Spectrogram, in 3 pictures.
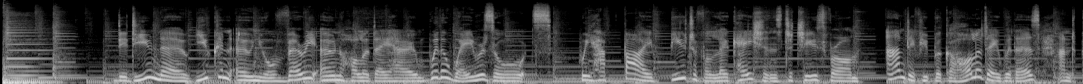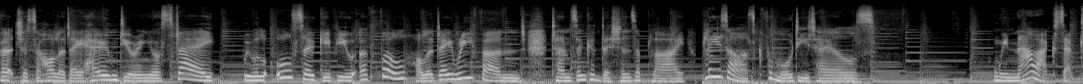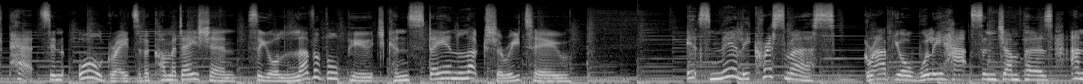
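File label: english british interactive voice response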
